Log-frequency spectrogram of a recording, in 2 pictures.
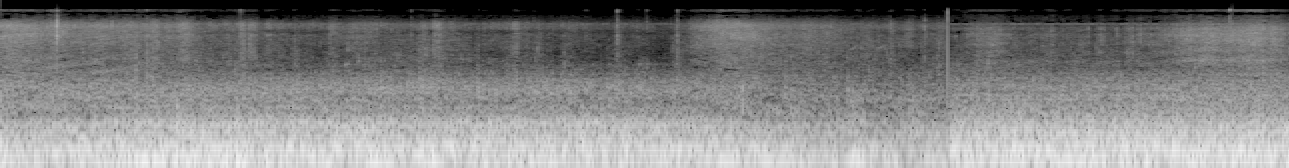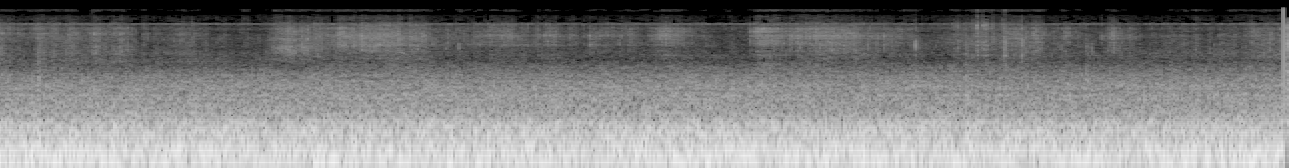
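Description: Steady low rumble of road and engine noise inside a moving car, easing off briefly about a third of the way through before it picks up again.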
